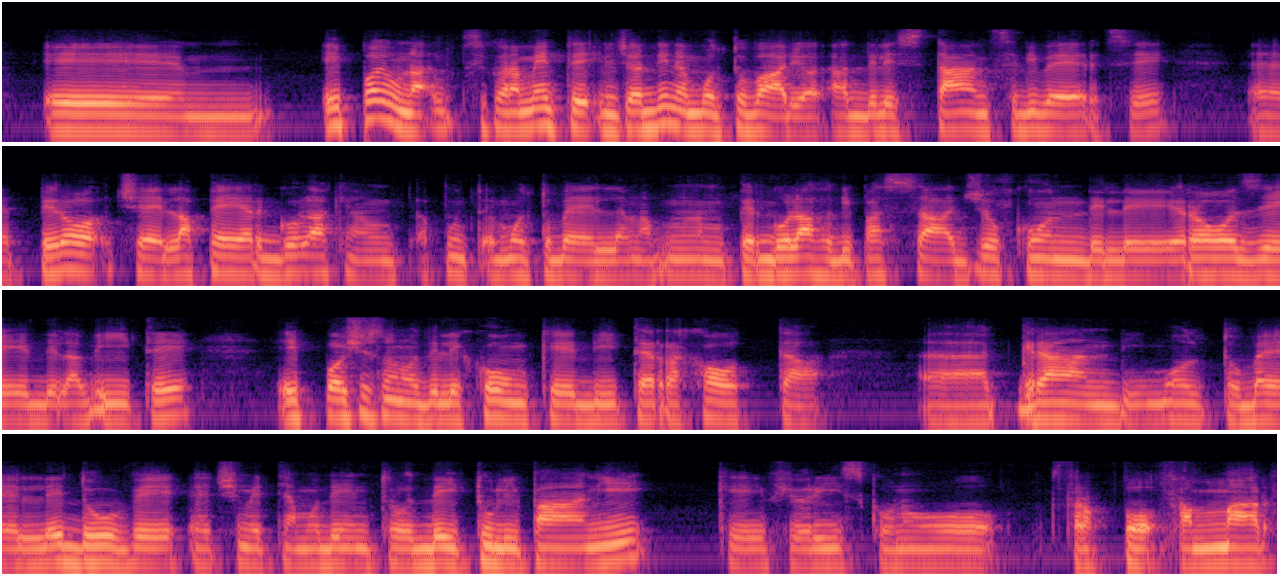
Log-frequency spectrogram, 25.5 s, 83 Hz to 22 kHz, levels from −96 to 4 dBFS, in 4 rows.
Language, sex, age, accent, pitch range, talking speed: Italian, male, 20-39, native, 120-135 Hz, 145 wpm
